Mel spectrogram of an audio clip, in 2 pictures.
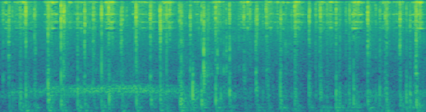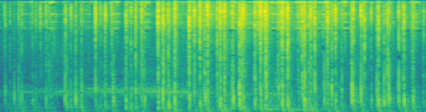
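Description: Horses' hooves clip-clop steadily as a mounted army company rides along, many quick, overlapping beats that grow louder and denser toward the end.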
